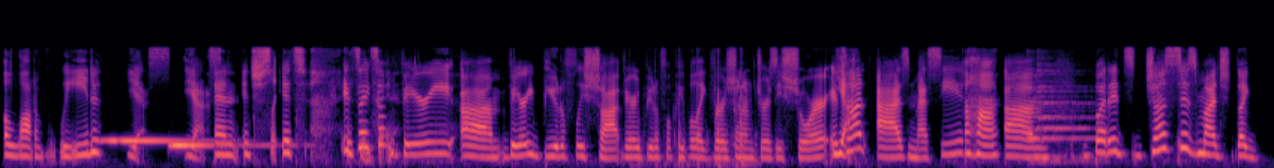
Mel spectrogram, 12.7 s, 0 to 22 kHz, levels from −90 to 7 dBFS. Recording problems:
high frequencies cut off; noticeable; nothing above 8 kHz
doorbell; loud; from 1 to 2 s; peak 4 dB above the speech
keyboard typing; faint; from 6.5 to 7.5 s; peak 10 dB below the speech
alarm; noticeable; at 10 s; peak 6 dB below the speech

